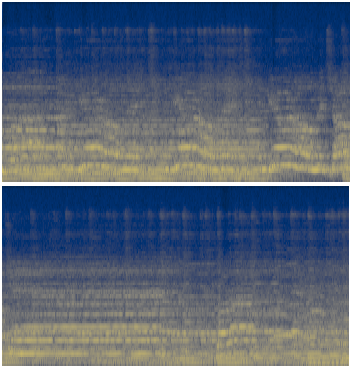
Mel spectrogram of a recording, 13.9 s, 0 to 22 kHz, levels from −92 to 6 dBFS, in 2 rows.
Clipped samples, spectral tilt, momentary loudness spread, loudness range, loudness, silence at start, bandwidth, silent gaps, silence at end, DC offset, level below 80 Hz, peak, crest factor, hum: under 0.1%; -8.5 dB/octave; 5 LU; 3 LU; -22 LUFS; 0 s; 12.5 kHz; none; 0 s; under 0.1%; -46 dBFS; -8 dBFS; 12 dB; none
